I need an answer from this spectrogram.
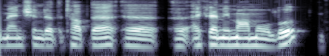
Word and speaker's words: Ekrem İmamoğlu: There is a mayor of Istanbul, as you mentioned at the top there, Ekrem İmamoğlu. You pronounced it very well, if you ask me.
